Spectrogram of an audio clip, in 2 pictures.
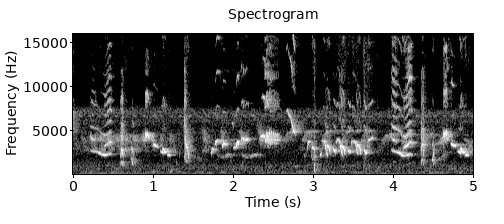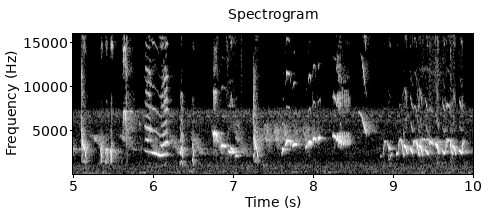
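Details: Ten seconds of varied Oriental magpie-robin fill-in song for training pet birds: continuous mix of sharp ticks, quick warbled phrases and buzzy trills, with hardly any pause.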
